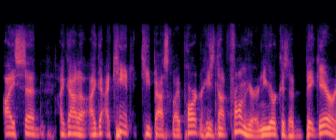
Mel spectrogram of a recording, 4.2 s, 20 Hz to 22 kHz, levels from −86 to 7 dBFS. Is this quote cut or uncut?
uncut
